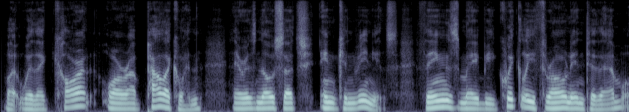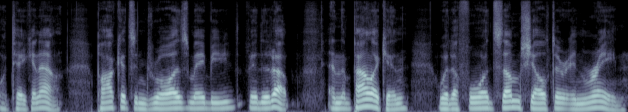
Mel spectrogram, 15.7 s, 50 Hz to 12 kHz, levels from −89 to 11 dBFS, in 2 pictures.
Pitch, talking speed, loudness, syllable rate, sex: 130 Hz, 145 wpm, -17 LUFS, 4.2 syllables/s, male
